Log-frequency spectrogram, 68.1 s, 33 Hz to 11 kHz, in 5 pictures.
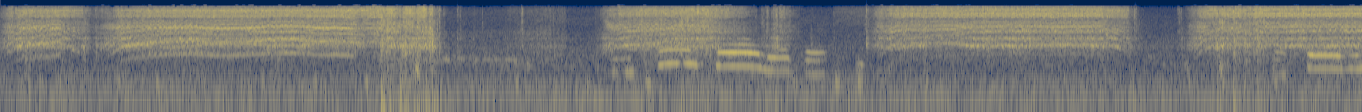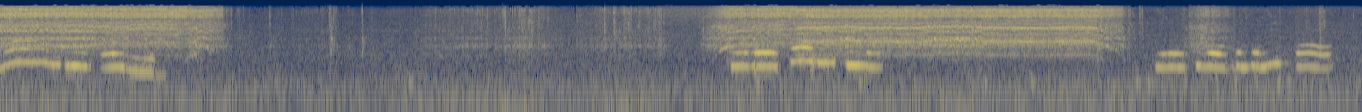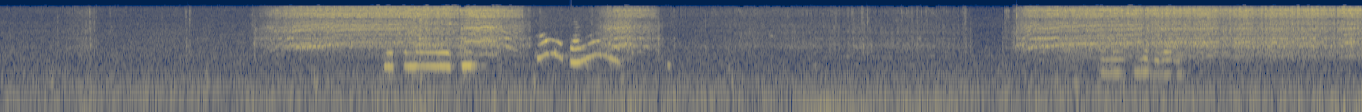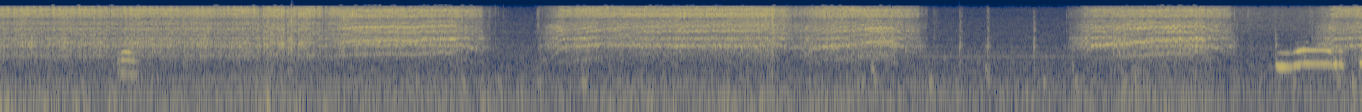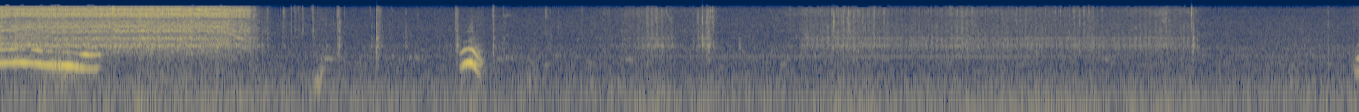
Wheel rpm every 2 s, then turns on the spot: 80, 160, 50, 70, 70, 110, 140, 140, 10, 20, 70, 160, 80, 10, 0, 120, 50, 20, 30, 150, 160, 160, 140, 100, 130, 30, 90, 120, 100, 0, 10, 10, 20, 10.
4-6 18-20 32-36 56-58 62-68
